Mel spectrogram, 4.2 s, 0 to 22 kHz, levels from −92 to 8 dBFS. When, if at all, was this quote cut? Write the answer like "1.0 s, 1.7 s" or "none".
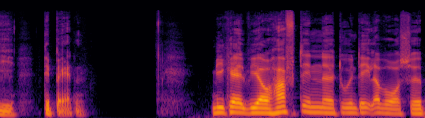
none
